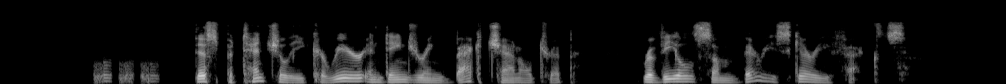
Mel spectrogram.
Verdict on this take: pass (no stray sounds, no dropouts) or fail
fail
